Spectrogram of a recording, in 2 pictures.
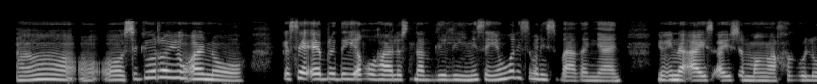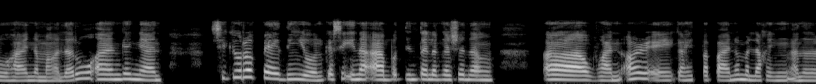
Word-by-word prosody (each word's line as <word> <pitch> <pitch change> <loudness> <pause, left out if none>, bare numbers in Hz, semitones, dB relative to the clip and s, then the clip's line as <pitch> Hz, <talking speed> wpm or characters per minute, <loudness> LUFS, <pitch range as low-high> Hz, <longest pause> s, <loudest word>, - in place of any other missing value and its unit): Ah, 220 +3 0
oo, 205 - -3
siguro 305 +8 +1
'yong 310 -2 0
ano 205 -7 +2 0.3
kasi 255 +3 0
everyday 245 0 +2
ako 235 -1 -2
halos 220 +1 0
naglilinis, 215 +1 -2
eh, 210 - -2
yung 260 - 0
walis-walis 255 -7 -4
ba 180 -3 0
ganyan, 175 -1 -4 0.3
yung 210 -3 -3
inaayos-aayos 195 -1 +2
ng 190 - -3
mga 180 -1 -2
kaguluhan 190 -3 -4
ng 180 -1 -3
mga 170 - -3
laruan 235 0 +1
ganyan, 205 -5 +1 0.5
siguro, 325 +4 +1
puwede 260 -7 +1
yun, 200 -5 0
kasi 235 +2 -1
inaabot 225 -1 +3
din 225 -1 -1
talaga 220 -2 +1
siya 230 0 0
ng 210 -1 +1 0.6
ah, 215 -2 +8
1 185 +2 -2
hour, 265 +1 +2
eh, 195 -7 -3
kahit 200 +1 -6
papaano 200 0 -2
malaking 190 -3 -3
ano 180 0 -3
215 Hz, 150 wpm, -22 LUFS, 195-240 Hz, 0.6 s, ah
